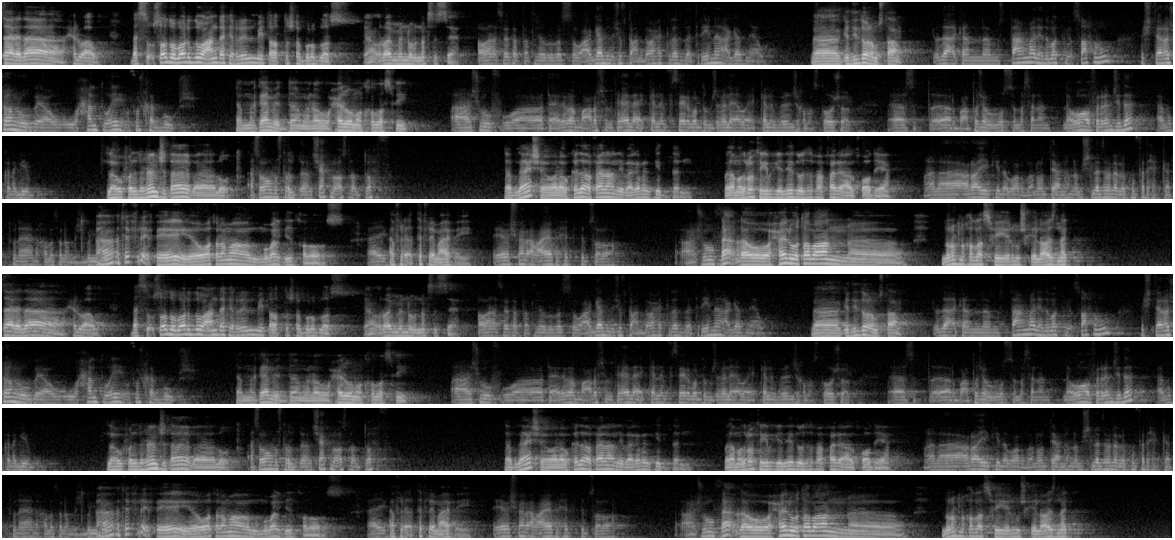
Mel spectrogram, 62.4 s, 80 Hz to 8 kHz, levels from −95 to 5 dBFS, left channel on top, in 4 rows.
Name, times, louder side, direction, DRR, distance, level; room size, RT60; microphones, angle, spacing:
voice 1, 0.0-1.3 1.7-6.1 10.8-12.0 18.7-21.0 32.6-34.3 37.9-40.4 40.9-43.1 48.1-51.3 52.0-53.1 56.4-58.9 59.4-61.0, left 3 dB, 85° left, 0.9 m, -28 dB
voice 2, 6.3-10.2 12.4-14.8 15.2-18.0 21.6-27.0 27.4-31.7 34.5-36.3 43.5-48.3 51.7-52.0 53.4-55.1 55.8-56.8, left 1 dB, 20° left, 1.3 m, -38 dB
24.5 x 23.5 x 6.4 m
head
